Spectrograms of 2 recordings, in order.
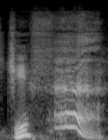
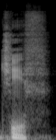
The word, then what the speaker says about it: GIF: thought by the way one of the best tributes would him would would be for actually to pronounce it gif that's what he wanted and everyone pronounce it a lot of people pronounce it gif wow I want just a tribute to the man who invented it would be to actually call it by its real name but call me a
